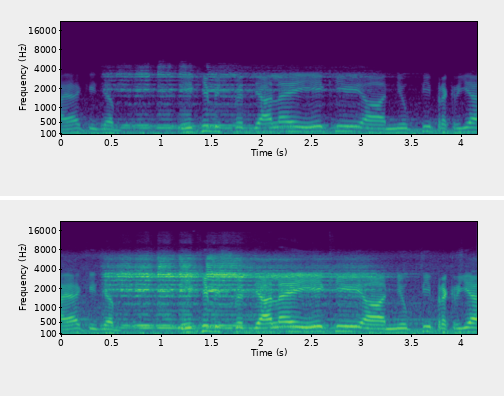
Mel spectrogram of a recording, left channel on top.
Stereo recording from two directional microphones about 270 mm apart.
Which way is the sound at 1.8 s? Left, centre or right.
Centre.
